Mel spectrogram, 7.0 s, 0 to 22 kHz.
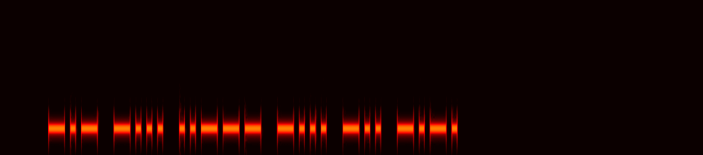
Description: Morse code, heard as a keyed tone, about 22 wpm, 700 Hz. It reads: KB2BDC
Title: USA Call Signs - 6 Characters - Repeated 2x - 22wpm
